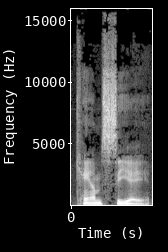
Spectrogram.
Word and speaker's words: Kamsia: and it's transliterated into Roman characters as Kamsia, K-A-M-S-I-A, with a long A.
